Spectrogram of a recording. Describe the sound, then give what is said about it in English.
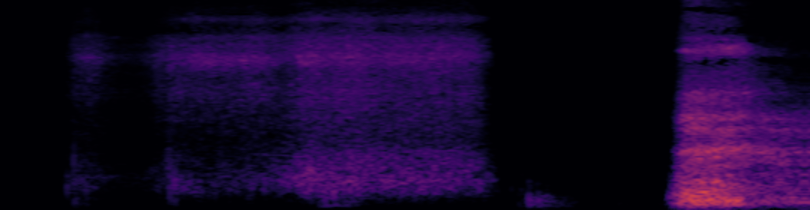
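Deep breathing during a standing grounding meditation: one long, steady airy inhale lasting about three seconds, then a short pause and a louder, breathy exhale. “And for a moment, just stand there. Take a few deep breaths in.”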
